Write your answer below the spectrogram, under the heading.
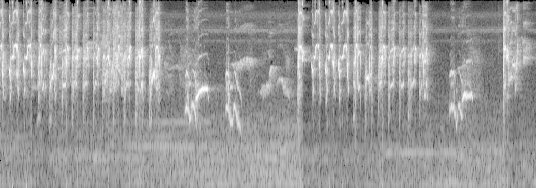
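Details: Oriental magpie-robin in loud song, answering another magpie-robin: rapid harsh rattling chatter in two long bursts, broken by twisting, upslurred whistles.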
